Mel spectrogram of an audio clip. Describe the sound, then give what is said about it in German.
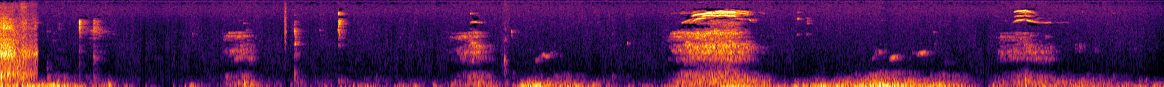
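Dice clatter repeatedly across a table during a tabletop role-playing game, with a series of sharp rattling, clicking bursts over a low background rumble. “Dann würfel ich nochmal.”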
